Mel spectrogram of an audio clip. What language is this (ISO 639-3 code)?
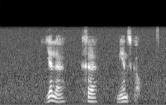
afr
